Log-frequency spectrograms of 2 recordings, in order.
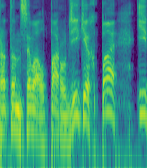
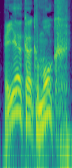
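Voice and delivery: ordinary delivery

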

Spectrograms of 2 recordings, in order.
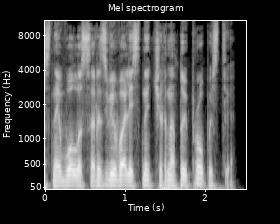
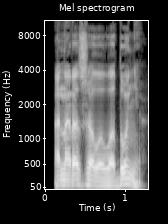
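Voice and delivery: plain reading voice

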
